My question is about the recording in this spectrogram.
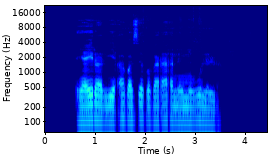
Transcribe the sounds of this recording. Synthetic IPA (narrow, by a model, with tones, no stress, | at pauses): ja˨i˦ɾɔ˦ɾje˨ʔa˦kɔ˨se˦kɔ˨ka˨ɾʔa˦ɾʔa˨ne˨mo˨ɡu˦le˨ldɔ˨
